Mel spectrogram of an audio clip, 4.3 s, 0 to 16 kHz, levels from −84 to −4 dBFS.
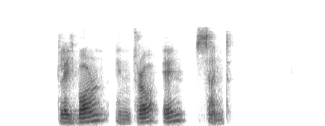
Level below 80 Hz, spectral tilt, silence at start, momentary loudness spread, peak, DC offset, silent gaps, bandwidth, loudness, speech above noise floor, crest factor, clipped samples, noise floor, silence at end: -70 dBFS; -5.5 dB/octave; 0.75 s; 16 LU; -8 dBFS; under 0.1%; 1.47-1.53 s, 2.50-2.60 s; 7.4 kHz; -28 LUFS; over 62 dB; 22 dB; under 0.1%; under -90 dBFS; 1.25 s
